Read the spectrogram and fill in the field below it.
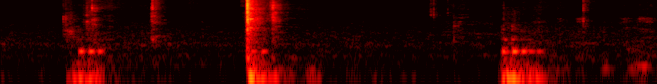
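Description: Three short bursts of clicky computer keyboard typing, each a quick cluster of keystrokes separated by brief pauses, fairly quiet with no talking.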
